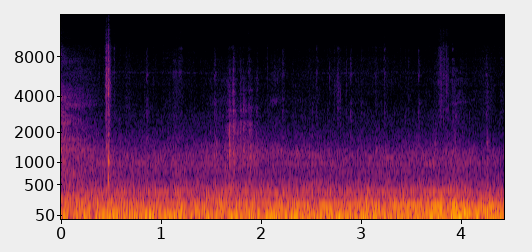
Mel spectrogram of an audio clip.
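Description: A 2012 Lexus IS350 F-Sport V6 engine hums and rumbles steadily from inside the cabin while driving, with faint clicks and a smooth, even drone throughout.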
